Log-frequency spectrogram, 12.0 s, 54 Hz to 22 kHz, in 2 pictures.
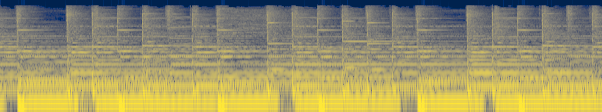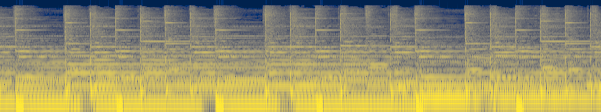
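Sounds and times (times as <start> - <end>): upbeat instrumental music: 0.0 - 12.0.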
